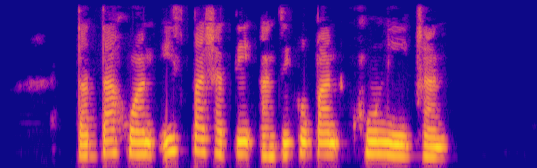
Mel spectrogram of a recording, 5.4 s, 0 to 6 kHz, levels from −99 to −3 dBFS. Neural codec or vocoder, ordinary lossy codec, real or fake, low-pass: none; AAC, 48 kbps; real; 5.4 kHz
